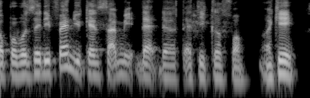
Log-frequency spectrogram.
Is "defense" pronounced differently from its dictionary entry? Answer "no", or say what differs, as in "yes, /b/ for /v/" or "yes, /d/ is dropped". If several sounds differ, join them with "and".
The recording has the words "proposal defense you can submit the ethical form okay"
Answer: yes, /s/ is dropped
